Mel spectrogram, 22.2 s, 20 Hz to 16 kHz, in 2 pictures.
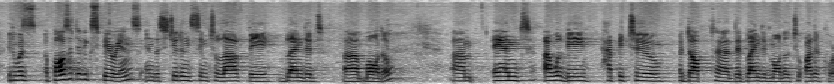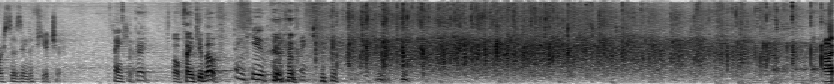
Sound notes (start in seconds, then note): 16.0 laughter; 17.7 applause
